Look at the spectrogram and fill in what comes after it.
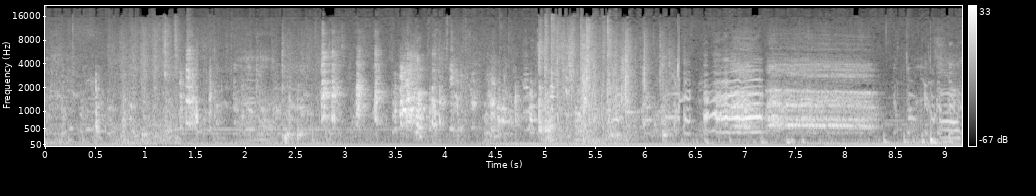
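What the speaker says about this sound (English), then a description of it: "Ha tutte le galline." Chickens on a farm cluck and squawk in busy, overlapping bursts, several birds close by, with a rooster-like call rising near the end.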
